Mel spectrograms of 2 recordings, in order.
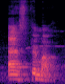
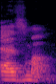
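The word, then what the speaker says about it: asthma: अब डॉक्टर्स कहते हैं एस्थमा, तो इसका मतलब मैं क्या कहूं, लेकिन जो सही प्रोनाउंसिएशन है इस वर्ड की वो है एज़मा। एज़मा, एस्थमा जैसा कोई वर्ड नहीं होता है, एज़मा।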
